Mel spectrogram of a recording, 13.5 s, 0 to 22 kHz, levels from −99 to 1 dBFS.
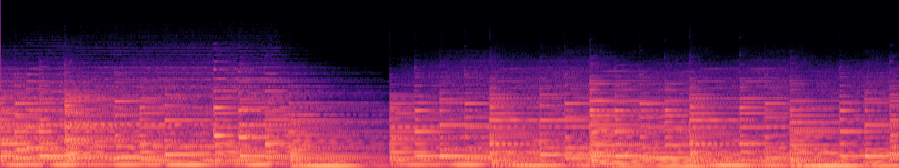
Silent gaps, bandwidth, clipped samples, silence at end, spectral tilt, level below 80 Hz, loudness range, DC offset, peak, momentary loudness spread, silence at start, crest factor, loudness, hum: none; 5 kHz; under 0.1%; 0 s; -10 dB/octave; -30 dBFS; 3 LU; under 0.1%; -6 dBFS; 5 LU; 0 s; 16 dB; -23 LUFS; none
